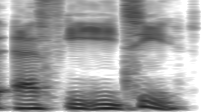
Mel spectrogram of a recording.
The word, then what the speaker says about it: feet: 好，或是类似像是 fit 好跟 feet 好，一个是 f i t fit，一个是 f e e t feet。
